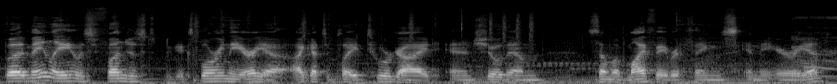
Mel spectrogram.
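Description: A man narrating his motorcycle travel vlog in a relaxed, chatty voice-over. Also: fairly low pitch, moderate pace, faint music behind.

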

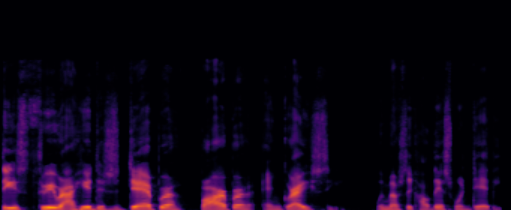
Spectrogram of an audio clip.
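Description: A woman's voice: low-pitched, animated, normal speed, a bit bright, no room sound, clean studio sound. A woman voicing a chatty, friendly male horse farmer with a Southern accent in a pretend-play story, folksy and effusive.

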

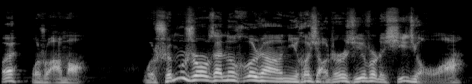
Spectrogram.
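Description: A male narrator acts out a sly, wheedling buddy from an audio ghost story. His low, husky drawl teases and coaxes, with very animated intonation over music. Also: brisk. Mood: teasing, sly. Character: grinning sly male mooching friend, superstitious, teasing.

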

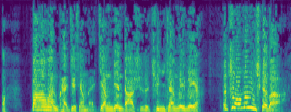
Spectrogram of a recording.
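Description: An actor playing a glib, slippery art dealer under questioning, husky, wordy and wheedling, in a radio drama. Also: male voice, fairly high pitch, huge pitch swings, measured pace, fairly bright tone, no room sound, lo-fi sound, full character voice. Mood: defiant, cocky. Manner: wordy, wheedling, self-justifying. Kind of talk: Chinese radio drama acting.

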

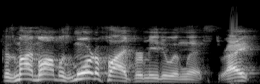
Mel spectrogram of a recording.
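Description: Blunt guy with a gravelly voice, laughs at himself, dull call audio. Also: on the high side, big pitch swings, brisk. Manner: blunt, self-mocking, laughs often. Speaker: guest. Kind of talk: candid storytelling interview. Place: living room at home. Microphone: video call.

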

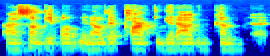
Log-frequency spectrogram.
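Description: A man's voice: on the low side, completely flat delivery, a little fast, bright, forceful tone. A man in his fifties, a market manager, talking eagerly over a video call with many fillers and restarts. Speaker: farmers market general manager. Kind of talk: casual video-call interview. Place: home room with shelves, indoors. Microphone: laptop webcam on video call.

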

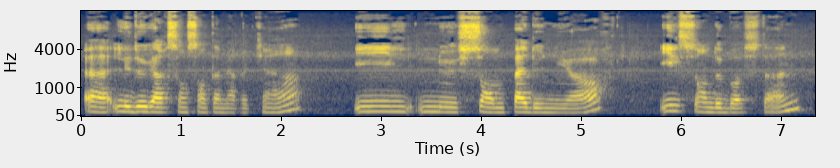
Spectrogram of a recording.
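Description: A woman's voice: fairly low pitch, vocal fry, a little mellow. A woman French teacher, reading textbook lines aloud and explaining them in English during a screen-recorded lesson. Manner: reads French lines then translates, slow and deliberate.

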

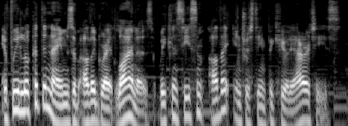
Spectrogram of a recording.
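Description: A man's voice: medium pitch, animated, fast talker, mellow. A man presenting a scripted history documentary as a narrator and lecturer. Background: background music.

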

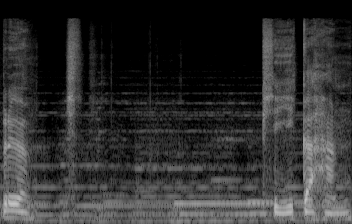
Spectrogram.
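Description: A man voicing a bossy, scornful schoolboy ringleader in a cartoon, speaking haltingly in rude, casual slang. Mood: scornful boasting. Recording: music behind the voice. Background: clear background music.

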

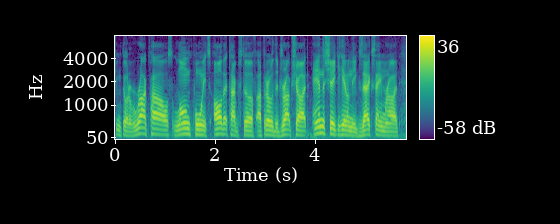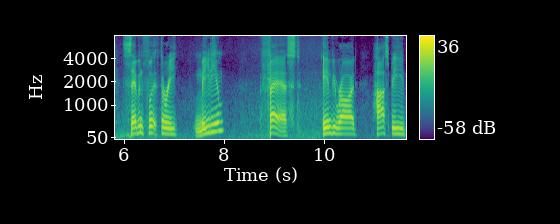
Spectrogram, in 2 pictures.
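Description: A man's voice: a little high, clean tone, no echo. A man, casually explaining fishing gear outdoors on a lapel mic, loose and rambling with lots of fillers. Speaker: professional bass angler. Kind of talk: casual fishing tips to camera. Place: outdoors on a riverbank and boat deck.

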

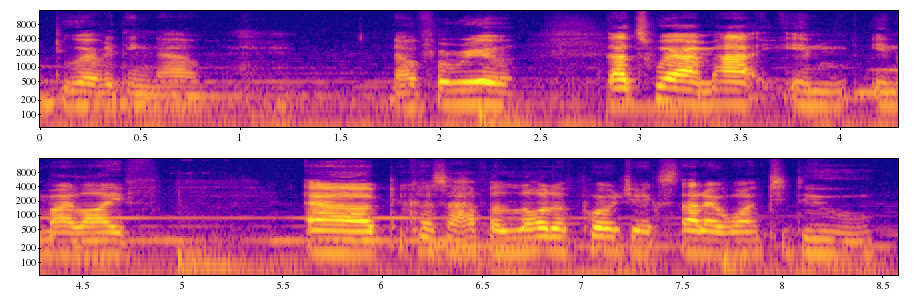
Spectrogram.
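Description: A young woman from Zimbabwe, a musician, giving relaxed, thoughtful interview answers in a casual way, recorded indoors in a studio. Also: low voice, normal speed, soft background music. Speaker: musician guest. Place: indoor studio with clothing racks.

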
